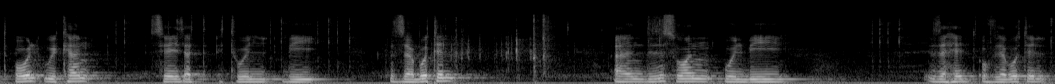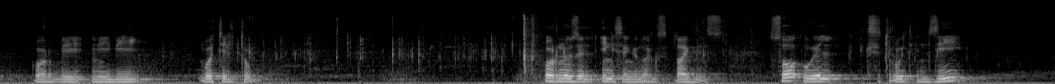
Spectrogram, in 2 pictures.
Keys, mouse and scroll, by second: 0.4-0.9 scroll up 2, 0.4 a, 1.2 click, 2.1 click, 3.2 click, 4.6 click, 5.0 t, 6.8 click, 8.8 click, 9.2 click, 14.7 shift+t, 18.6 shift+middle click, 19.3-19.9 scroll up 2.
